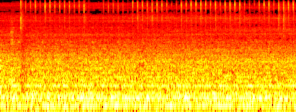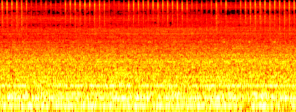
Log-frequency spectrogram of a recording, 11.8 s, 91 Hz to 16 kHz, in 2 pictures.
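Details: Rapid, steady train of sharp clicks from a Medlite C6 Q-switched laser firing over a low constant machine hum during a woman's second tattoo-removal session, treating a crown and a name, with frosting noted.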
